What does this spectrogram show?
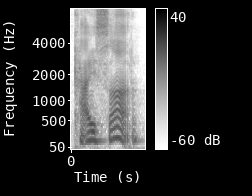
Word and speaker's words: Caesar: Apparently, it's because in the original, Latin, I guess, it's pronounced Caesar, and that's why the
